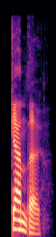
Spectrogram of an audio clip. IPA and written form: ˈɡambəʊ (Gambo)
